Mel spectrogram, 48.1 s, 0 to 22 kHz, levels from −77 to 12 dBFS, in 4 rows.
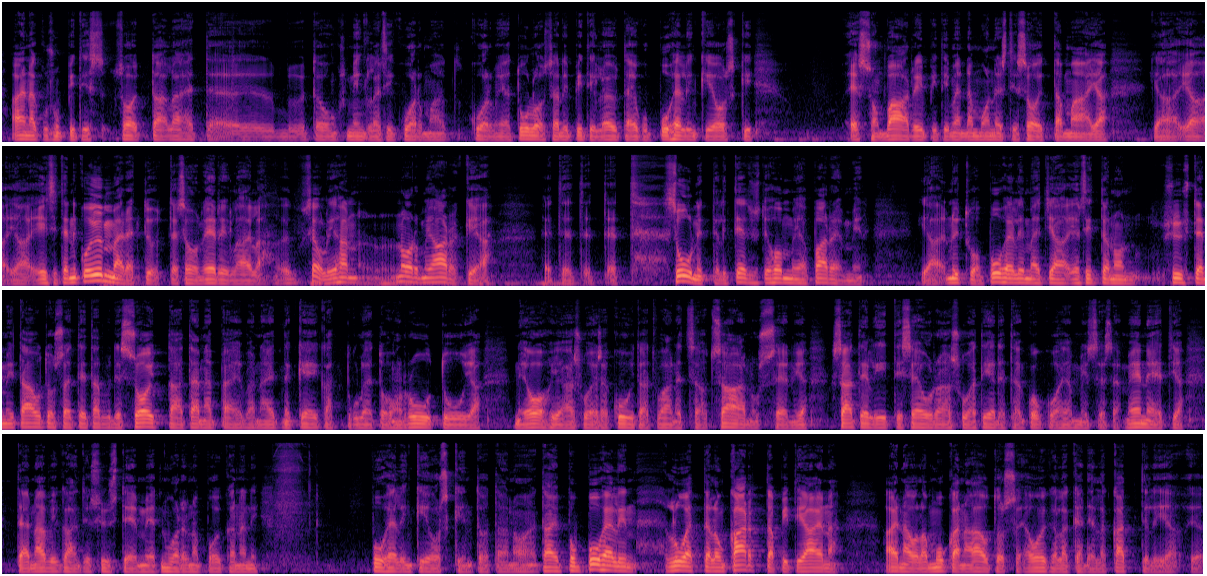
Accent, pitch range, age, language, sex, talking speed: native, 85-100 Hz, 60-79, Finnish, male, 140 wpm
